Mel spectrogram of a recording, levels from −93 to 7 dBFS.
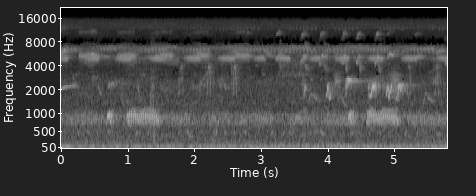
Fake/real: real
